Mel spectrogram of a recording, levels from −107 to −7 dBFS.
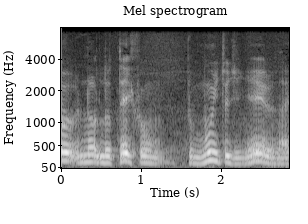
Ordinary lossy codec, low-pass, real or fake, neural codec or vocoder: none; 7.2 kHz; real; none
